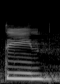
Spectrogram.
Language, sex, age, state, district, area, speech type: Maithili, female, 18-30, Bihar, Samastipur, urban, read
